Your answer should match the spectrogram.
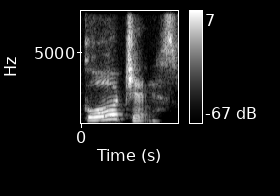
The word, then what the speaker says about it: Gorgias: And there's another one called Gorgeous, which is spelled Gorgias.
